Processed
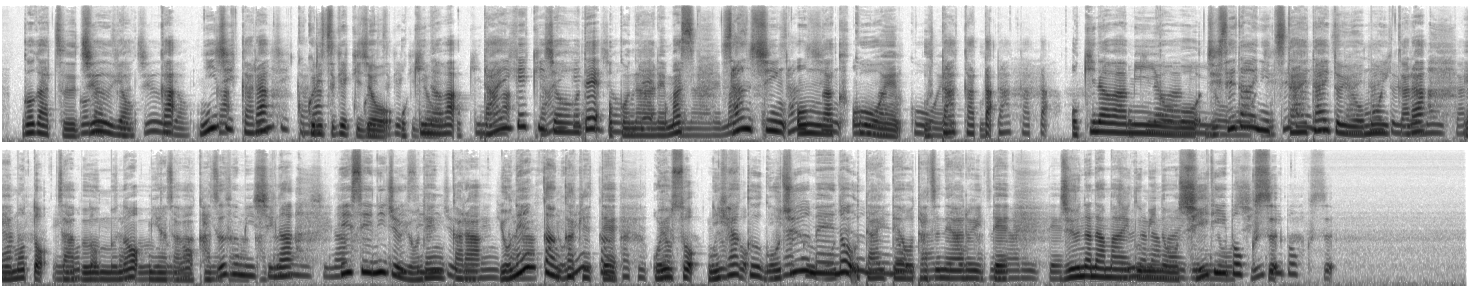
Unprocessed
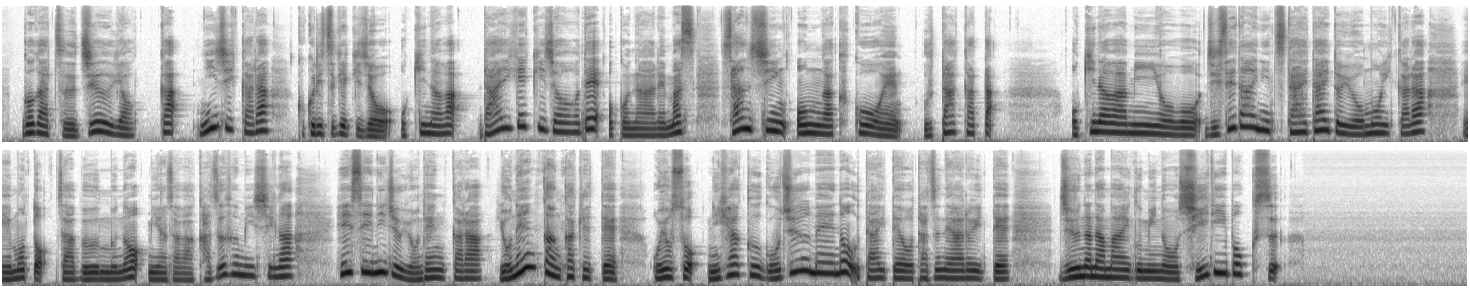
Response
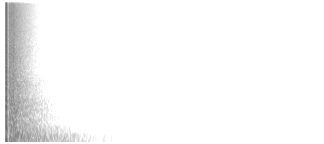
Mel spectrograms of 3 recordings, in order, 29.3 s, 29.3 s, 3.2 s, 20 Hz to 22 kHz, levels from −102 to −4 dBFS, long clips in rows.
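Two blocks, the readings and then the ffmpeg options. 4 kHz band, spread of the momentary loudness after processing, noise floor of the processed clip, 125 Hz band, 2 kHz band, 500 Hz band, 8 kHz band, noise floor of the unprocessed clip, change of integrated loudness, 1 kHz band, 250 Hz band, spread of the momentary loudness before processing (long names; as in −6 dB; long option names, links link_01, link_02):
+2.5 dB, 10 LU, −51 dBFS, +3.0 dB, +3.0 dB, +3.0 dB, +2.5 dB, −56 dBFS, +3.0 dB, +3.0 dB, +3.0 dB, 9 LU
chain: -filter_complex "[0:a]asplit=2[link_01][link_02];[link_02]adelay=553.9,volume=-9dB,highshelf=frequency=4000:gain=-12.5[link_03];[link_01][link_03]amix=inputs=2:normalize=0,volume=2.5dB"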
